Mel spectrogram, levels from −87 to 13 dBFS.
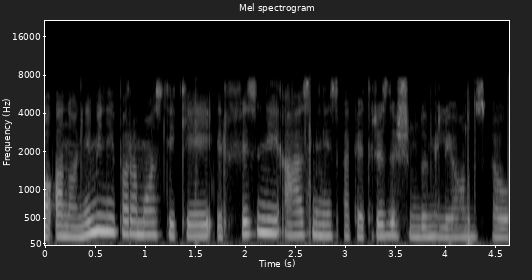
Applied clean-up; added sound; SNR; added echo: neural diffusion model UNIVERSE++.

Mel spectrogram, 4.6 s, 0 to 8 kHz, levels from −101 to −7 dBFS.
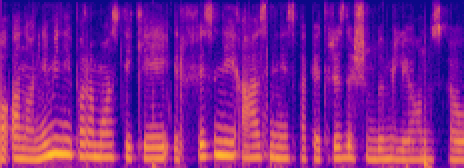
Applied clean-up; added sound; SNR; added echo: neural mask model RNNoise.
